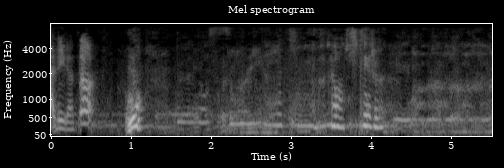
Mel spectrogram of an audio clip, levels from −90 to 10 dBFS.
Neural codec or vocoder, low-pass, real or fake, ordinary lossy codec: codec, 24 kHz, 1.5 kbps, HILCodec; 7.2 kHz; fake; MP3, 32 kbps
